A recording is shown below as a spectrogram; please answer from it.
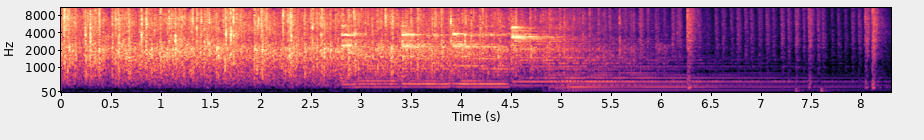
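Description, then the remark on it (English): Dense, enthusiastic audience applause for a band at a Red Barn Radio show in Lexington fills the first few seconds, then gradually fades as sustained instrumental notes start up and carry on beneath the dwindling clapping. “Once again, let's hear it for ….”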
